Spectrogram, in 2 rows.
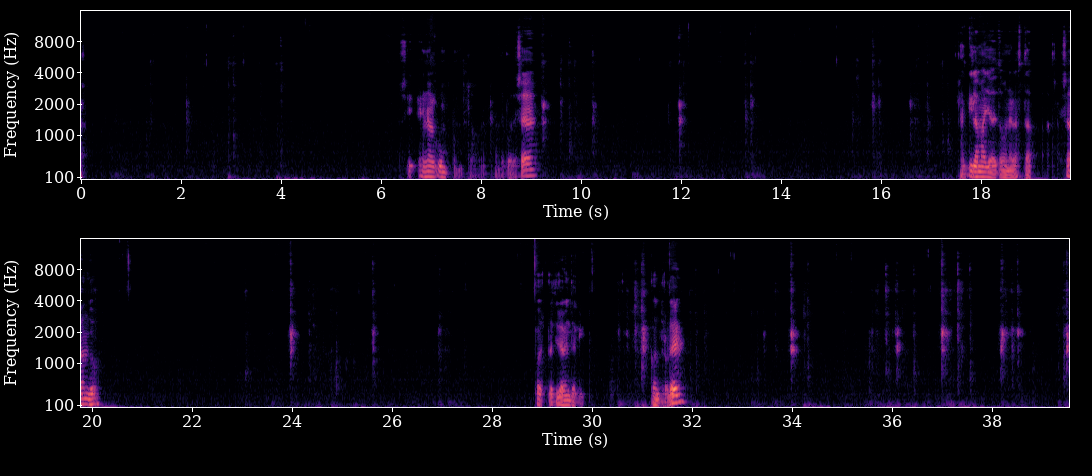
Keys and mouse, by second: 2.5 right click, 3.0 3, 3.2 right click, 3.9 l, 4.6-17.7 middle drag, 9.6 z, 17.3 1, 17.7 right click, 18.8 g, 19.5 click, 19.8 right click, 20.1 g, 20.6 click, 20.8-25.4 middle drag, 24.8 2, 25.4 alt+right click, 26.1-28.6 shift+middle drag, 28.6 right click, 28.9-29.7 middle drag, 29.7 ctrl+right click, 30.1-33.0 middle drag, 30.9 ctrl+e, 32.0 s, 33.0 right click, 33.2 a, 33.8-35.4 ctrl+middle drag, 34.2 e, 35.4 right click, 35.7 ctrl+z, 36.2 z, 36.8-38.6 ctrl+middle drag, 37.2 ctrl+z, 39.3 ctrl+e.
